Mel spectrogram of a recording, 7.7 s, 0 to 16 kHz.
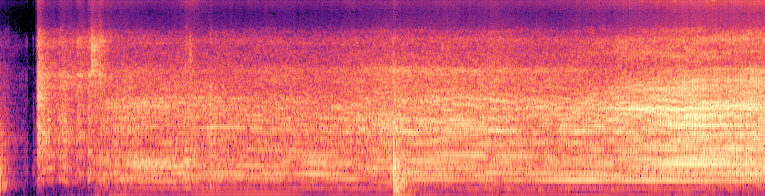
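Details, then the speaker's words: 2020–2022 Toyota Voxy 3R 2.0 engine, microphone held close: engine fires up into a loud, fast metallic chatter over the idle, traced by stethoscope to the alternator's overrunning pulley. "qual que era o problema desse carro aqui que a gente pegando estetoscópio e vendo da onde estava vindo o barulho vem do alternador tá"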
